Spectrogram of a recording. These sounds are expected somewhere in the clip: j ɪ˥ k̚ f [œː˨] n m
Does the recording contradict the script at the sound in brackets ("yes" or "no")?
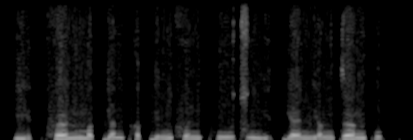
yes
